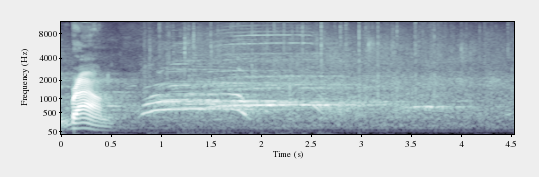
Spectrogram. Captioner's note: audience cheering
